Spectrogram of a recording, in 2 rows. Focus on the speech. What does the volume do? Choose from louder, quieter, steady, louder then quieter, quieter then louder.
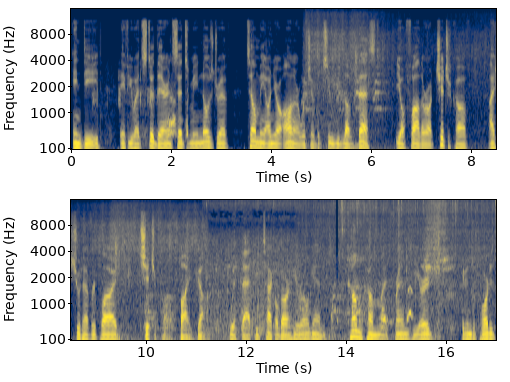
steady.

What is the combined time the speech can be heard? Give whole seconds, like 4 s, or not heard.
17 s.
